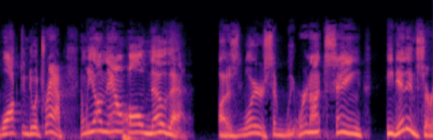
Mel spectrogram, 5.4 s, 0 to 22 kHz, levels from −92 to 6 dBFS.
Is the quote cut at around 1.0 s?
no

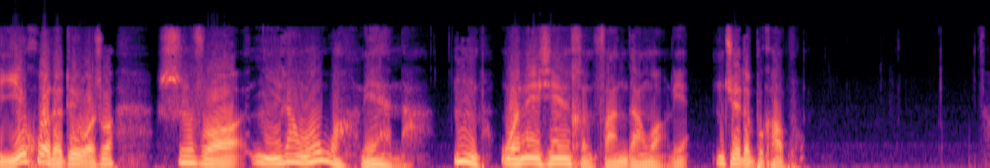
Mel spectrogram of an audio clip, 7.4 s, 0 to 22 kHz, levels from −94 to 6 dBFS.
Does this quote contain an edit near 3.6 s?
yes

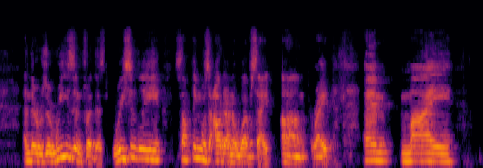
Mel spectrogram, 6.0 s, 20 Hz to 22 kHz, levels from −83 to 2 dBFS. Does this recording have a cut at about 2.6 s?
no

